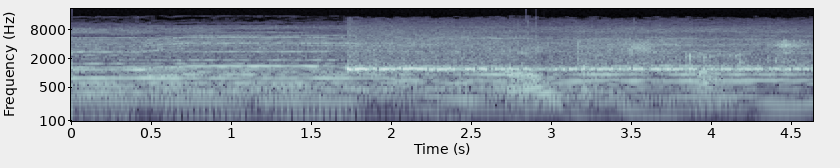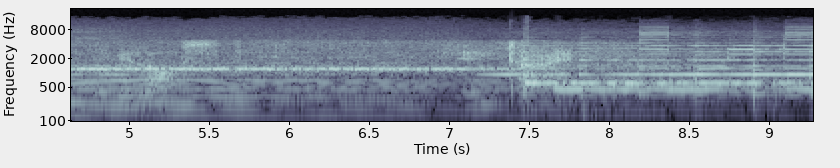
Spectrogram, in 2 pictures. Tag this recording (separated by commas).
Music, Speech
